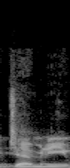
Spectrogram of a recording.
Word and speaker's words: Gemini: Yeah, it's like pretty Geminy like which apparently Geminy was the way they pronounced it, not Gemini, which makes you wonder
